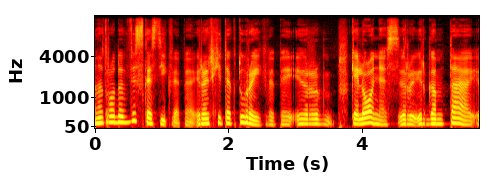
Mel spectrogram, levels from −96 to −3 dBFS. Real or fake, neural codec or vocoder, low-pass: fake; vocoder, 44.1 kHz, 128 mel bands, Pupu-Vocoder; 14.4 kHz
